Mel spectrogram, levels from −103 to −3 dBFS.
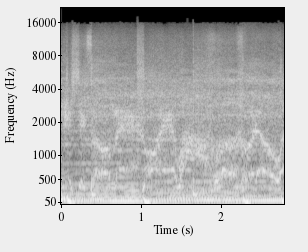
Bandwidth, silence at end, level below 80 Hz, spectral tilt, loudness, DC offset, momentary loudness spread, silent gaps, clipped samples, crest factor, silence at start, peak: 16.5 kHz; 0 s; -16 dBFS; -3.5 dB/octave; -10 LUFS; under 0.1%; 1 LU; none; under 0.1%; 10 dB; 0 s; 0 dBFS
